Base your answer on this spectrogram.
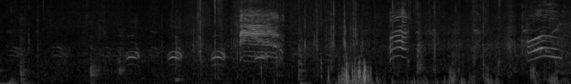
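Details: Domestic cat being petted, giving several short, rising-then-falling meows spaced a second or two apart, with a longer, brighter meow near the middle and more toward the end, over soft rustling and handling sounds.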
